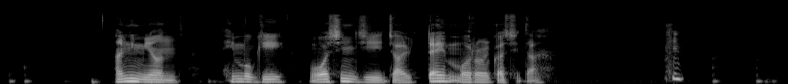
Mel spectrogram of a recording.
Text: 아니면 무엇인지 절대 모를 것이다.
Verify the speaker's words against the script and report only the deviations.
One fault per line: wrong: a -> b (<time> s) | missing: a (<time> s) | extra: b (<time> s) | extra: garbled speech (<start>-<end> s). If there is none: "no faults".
extra: 행복이 (2.2 s)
